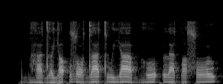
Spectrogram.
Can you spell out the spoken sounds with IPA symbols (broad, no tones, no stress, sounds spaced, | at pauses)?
bʱ a d ʌ j ʌ ʔ zˤ o d a t u j a bʱ o ʔ l a d ɾ ə sˤ u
